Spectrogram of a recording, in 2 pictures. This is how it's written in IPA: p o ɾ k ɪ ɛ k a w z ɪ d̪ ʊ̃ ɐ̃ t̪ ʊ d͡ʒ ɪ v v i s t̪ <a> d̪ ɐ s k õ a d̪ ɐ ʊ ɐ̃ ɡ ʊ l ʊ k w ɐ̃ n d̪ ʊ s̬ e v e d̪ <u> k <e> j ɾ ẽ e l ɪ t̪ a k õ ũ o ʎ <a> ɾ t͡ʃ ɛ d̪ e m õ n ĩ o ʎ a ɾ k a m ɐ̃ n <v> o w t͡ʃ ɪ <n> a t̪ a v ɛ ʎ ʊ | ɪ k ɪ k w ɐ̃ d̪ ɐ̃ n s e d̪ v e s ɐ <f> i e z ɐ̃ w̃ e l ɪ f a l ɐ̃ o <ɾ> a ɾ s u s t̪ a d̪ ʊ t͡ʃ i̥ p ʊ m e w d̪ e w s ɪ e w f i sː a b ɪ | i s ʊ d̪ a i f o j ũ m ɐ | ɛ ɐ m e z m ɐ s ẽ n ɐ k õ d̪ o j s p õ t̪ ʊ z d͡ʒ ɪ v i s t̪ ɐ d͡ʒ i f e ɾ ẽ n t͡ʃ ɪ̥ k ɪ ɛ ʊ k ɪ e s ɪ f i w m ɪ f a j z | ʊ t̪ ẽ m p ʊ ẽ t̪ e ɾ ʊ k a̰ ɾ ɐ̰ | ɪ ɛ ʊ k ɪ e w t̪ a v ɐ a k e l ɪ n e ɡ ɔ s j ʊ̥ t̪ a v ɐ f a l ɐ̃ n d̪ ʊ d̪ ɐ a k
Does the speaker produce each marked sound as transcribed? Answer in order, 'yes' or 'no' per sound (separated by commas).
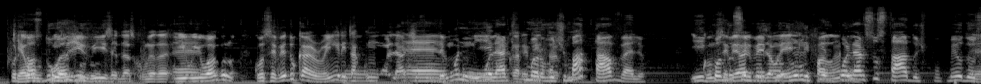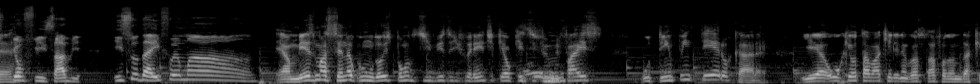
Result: no, no, no, yes, yes, no, no, no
